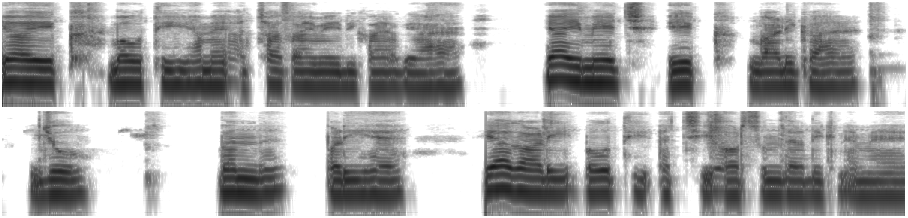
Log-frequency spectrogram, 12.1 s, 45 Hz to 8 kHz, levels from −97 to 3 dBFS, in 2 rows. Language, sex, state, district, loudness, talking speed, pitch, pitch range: Hindi, male, Bihar, Lakhisarai, -18 LUFS, 155 wpm, 135 Hz, 130-145 Hz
